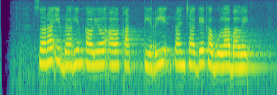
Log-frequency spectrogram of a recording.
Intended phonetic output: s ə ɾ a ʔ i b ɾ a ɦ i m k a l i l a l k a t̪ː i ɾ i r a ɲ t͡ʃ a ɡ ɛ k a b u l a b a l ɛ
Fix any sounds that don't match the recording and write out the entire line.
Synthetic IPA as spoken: s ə ɾ a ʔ i b ɾ a ɦ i m k a l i l a l k a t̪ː i ɾ i r a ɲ t͡ʃ a ɡ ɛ k a b u l a b a l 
